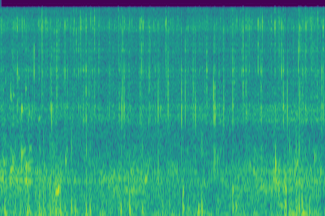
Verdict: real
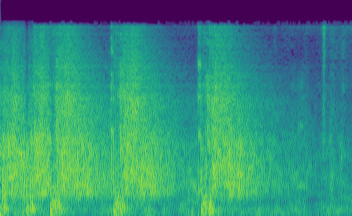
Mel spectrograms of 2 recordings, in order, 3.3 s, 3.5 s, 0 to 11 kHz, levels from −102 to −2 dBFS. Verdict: fake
